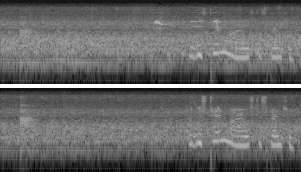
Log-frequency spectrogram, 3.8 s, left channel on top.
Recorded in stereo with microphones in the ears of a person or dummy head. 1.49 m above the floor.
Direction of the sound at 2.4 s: 25° right (ahead or behind).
